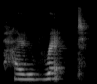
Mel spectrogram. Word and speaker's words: pirate: I and a T sound pirate you don't hear PI R 8 or PI R at we hear pirate okay so SWA sound because it's a short I even though it has the letter A in it another example is the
